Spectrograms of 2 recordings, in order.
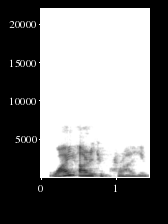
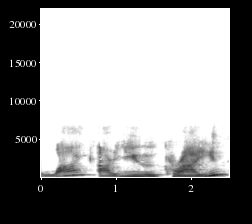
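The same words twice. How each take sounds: First: Said in the usual way. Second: Very slow, careful question; slow model question. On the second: Shown as a demonstration. Teacher modelling a question for students, very slow. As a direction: spell out the question slowly for the class. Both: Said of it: "If I ask you, for example".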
